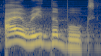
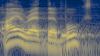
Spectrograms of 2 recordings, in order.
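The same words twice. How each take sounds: First: Read is said with the vowel of reed. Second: Read is said with the vowel of red. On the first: It happens regularly in the present. "Read quando eu falo no presente" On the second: It happened in the past. "eu li os livros"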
